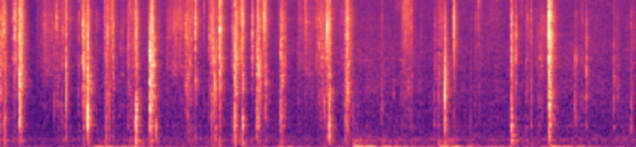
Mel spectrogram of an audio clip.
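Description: A deck of tarot cards being shuffled by hand: a run of irregular, sharp card clicks and snaps.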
